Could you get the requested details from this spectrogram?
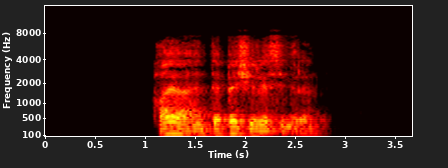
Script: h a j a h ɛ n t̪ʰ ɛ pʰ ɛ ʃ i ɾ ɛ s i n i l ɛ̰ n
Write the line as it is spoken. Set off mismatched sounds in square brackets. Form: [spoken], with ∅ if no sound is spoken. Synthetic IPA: h a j a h ɛ n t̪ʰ ɛ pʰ ɛ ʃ i ɾ ɛ s i [m] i [ɾ] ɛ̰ n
